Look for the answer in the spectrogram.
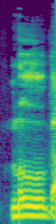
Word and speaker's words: Moog: That jury is still out on which way you're supposed to pronounce that Moog or Moog, but you know, right. I think the proper pronunciation is Moog, like rogue.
